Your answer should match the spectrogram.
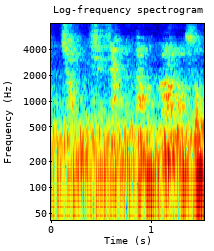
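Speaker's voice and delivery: whispered secret; whispered reveal to a cold roommate. Retold or imitated. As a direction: breathe it out like a secret. Quiet reveal of heated mat.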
